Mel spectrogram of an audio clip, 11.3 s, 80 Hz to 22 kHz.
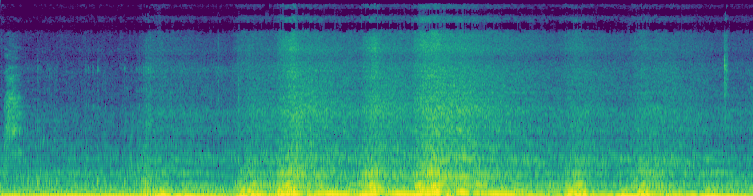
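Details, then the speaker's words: BMW E36, warm engine with one intake piece missing, owner notes it runs hot and suspects a cooling fault: several clean revs rising and falling smoothly with no knocks or misses; engine sounds healthy. "That sounds good though. I think it's warm. I'll give you guys a couple of good revs."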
